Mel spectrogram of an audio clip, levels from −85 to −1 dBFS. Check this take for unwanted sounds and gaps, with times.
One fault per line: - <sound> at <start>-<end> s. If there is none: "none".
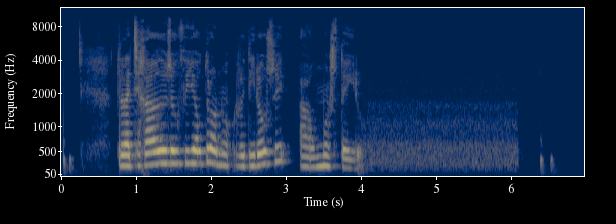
none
